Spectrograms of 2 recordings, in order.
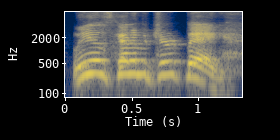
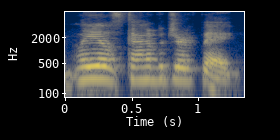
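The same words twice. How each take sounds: First: Higher and louder, kind stressed; emphatic jab. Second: Said in the usual way. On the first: Shown as a demonstration. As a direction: punch out Leo's kind of a jerkbag.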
